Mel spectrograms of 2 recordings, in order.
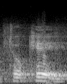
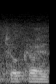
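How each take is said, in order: First: The name is said the American way. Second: The name is said the Hungarian way. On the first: This is how the name is said in this country. "or Tokay in this country" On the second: This is how the name is said in Hungary. "but Tokaj there"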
